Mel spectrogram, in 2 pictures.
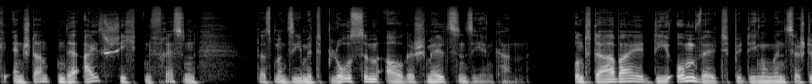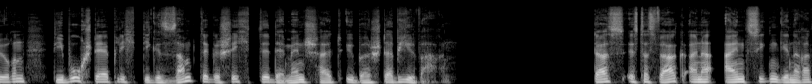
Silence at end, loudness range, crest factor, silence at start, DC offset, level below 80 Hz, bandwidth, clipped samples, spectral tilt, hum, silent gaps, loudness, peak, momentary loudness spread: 0 s; 3 LU; 18 dB; 0 s; under 0.1%; -40 dBFS; 16 kHz; under 0.1%; -5.5 dB/octave; none; 5.58-5.62 s, 5.69-5.74 s, 12.80-14.06 s; -19 LUFS; 0 dBFS; 9 LU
